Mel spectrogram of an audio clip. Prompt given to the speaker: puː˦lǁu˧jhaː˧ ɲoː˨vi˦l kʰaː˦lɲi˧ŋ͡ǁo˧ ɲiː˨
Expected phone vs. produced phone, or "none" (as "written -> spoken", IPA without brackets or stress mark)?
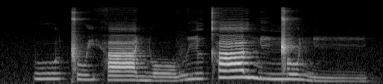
none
